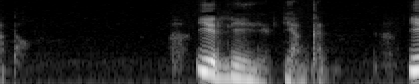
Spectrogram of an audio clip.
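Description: Speech only: an elderly man talking in Chinese, falling silent for nearly two seconds before he goes on.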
